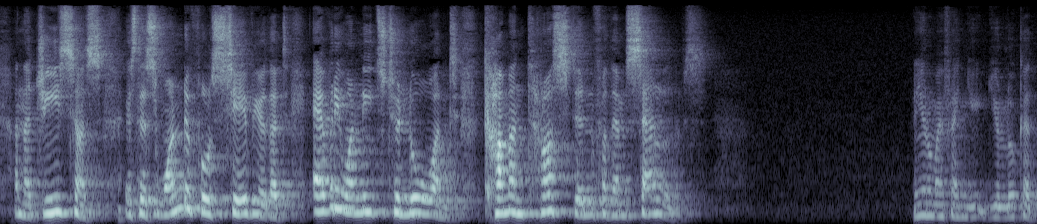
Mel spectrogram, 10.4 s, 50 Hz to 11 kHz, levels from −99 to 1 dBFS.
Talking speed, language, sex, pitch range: 160 wpm, English, male, 140-225 Hz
